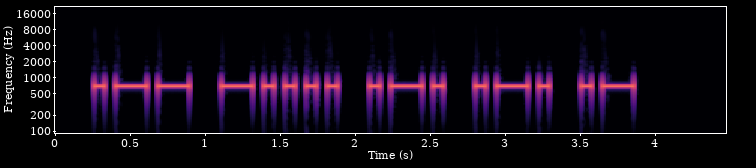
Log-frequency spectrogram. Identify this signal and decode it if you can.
Morse code, heard as a keyed tone, about 20 wpm, 700 Hz. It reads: W6RRA
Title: Speed Racing - USA 1x3 Call Signs 17wpm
